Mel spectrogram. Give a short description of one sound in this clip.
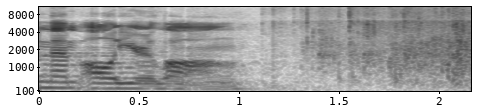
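A woman speaks into a microphone, heard through a loudspeaker in a large hall.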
